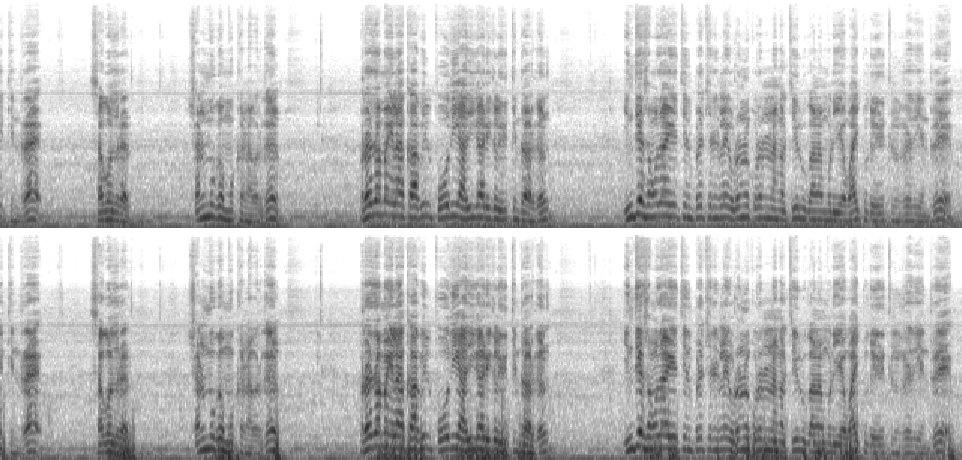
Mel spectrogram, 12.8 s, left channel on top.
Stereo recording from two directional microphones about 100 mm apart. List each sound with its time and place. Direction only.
0.1 s a man's voice: 20° right (ahead or behind)
4.8 s a man's voice: 30° right (ahead or behind)
8.4 s a man's voice: 25° right (ahead or behind)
